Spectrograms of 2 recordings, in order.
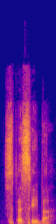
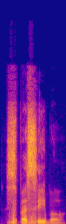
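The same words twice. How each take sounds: First: Spasiba ending in an open "bah"; spoken pronunciation. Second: Spasibo ending in a round "boh"; spelling pronunciation. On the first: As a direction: say spasiba with A as the last vowel. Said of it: "so you pronounce it spasiba". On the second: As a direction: say spasibo with the written O sounded. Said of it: "it's actually spasibo". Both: Shown as a demonstration.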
